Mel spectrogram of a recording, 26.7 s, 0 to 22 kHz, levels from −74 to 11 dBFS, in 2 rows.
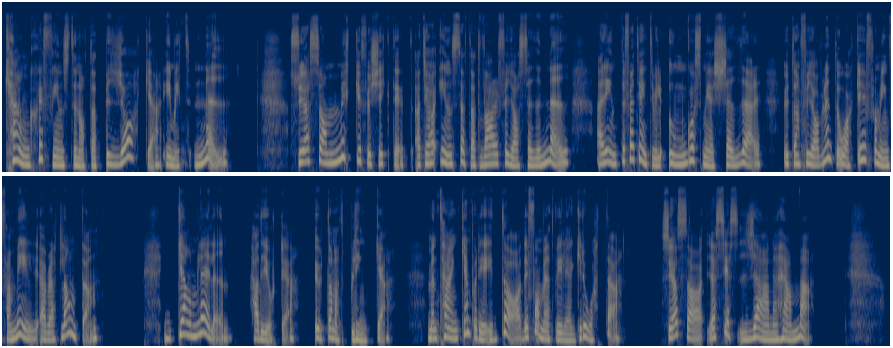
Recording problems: none

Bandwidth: 16 kHz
